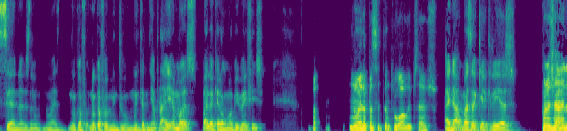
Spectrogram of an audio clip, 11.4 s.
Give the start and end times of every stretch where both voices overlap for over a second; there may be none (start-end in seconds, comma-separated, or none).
none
